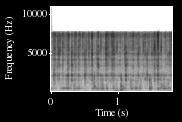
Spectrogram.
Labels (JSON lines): {"label": "biophony", "recorder": "HydroMoth"}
